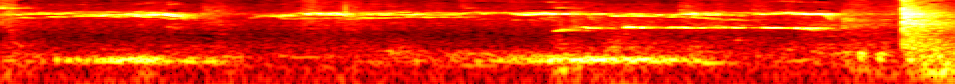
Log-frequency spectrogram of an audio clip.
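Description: Pigeons coo softly in low, rolling bursts close by, with a thin high whistle and faint rustling in the background.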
